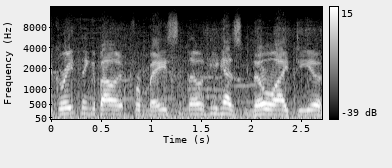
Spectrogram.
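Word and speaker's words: Maassen: Mason these guys all and he it's m pronounced Mason and it's another one that walks out there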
